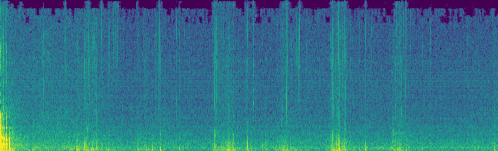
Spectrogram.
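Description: Near-quiet room tone with a faint steady hum and a few soft, scattered clicks and knocks.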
